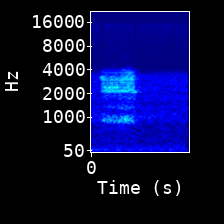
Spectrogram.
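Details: Owl at night on February 19, 2016, in the small hours around a rabbit being passed over and taken as prey; one harsh, harmonic call lasting about a third of a second over a steady low hum.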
